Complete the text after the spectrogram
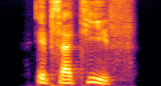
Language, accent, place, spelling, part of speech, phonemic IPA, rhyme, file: German, Germany, Berlin, ipsativ, adjective, /ɪpsaˈtiːf/, -iːf, De-ipsativ.ogg
- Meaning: ipsative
